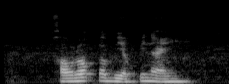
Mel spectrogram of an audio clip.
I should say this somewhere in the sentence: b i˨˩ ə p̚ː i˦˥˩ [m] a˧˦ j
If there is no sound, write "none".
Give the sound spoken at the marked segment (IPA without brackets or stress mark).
n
